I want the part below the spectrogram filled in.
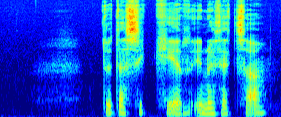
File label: "sicr", Welsh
